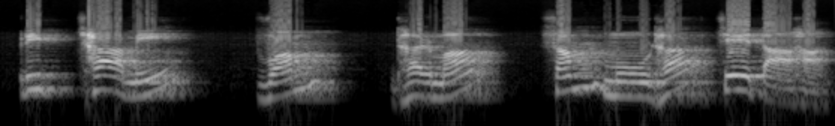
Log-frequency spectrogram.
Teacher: সংস্কৃত শ্লোক উচ্চারণে বিসর্গ যখন শেষে থাকবে তখন বিসর্গের উচ্চারণ হ করতে হয়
